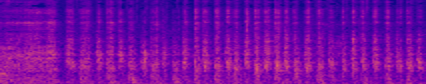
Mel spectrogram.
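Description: A coin scraping the silver coating off a scratch-off lottery ticket in quick, even back-and-forth strokes.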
